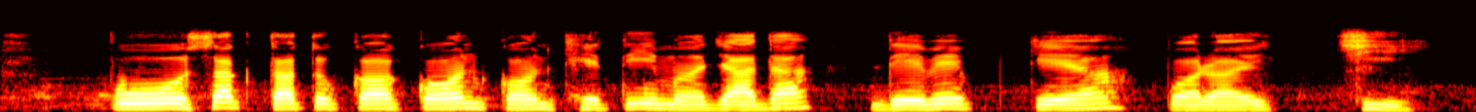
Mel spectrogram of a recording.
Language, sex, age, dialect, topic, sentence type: Magahi, male, 25-30, Western, agriculture, question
